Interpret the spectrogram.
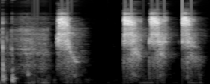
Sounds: Sneeze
